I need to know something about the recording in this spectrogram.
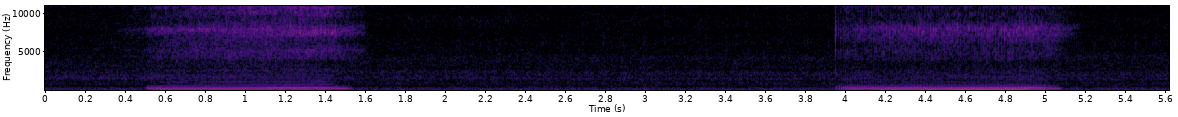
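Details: Two steady, buzzing, almost hummed snores about three seconds apart from a sleeping cat.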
